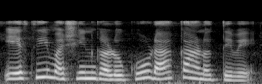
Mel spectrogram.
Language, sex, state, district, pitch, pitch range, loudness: Kannada, female, Karnataka, Bidar, 260 Hz, 225-280 Hz, -14 LUFS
